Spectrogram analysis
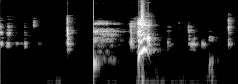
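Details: Girl who says she has chronic hiccups, now with real, uncontrollable hiccups: a single sharp, abrupt vocal catch with a short voiced burst among quiet clicks; hiccup.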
